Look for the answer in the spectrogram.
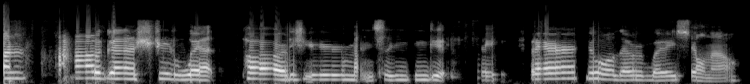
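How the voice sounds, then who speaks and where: A woman's voice: fairly high pitch, measured pace, a little hiss or hum, lightly acted, rough recording. A woman playing a folksy, bold frontier hunter in a readers theater piece for children, with a declamatory delivery. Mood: earnest, rallying.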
